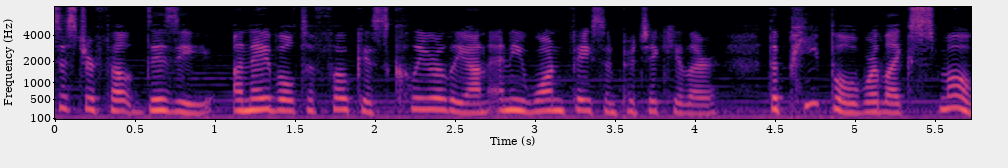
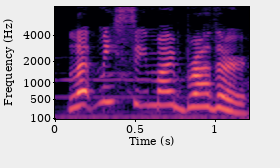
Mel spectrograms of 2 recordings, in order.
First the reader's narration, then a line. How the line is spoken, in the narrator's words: she demanded, her voice strong despite her trembling hands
